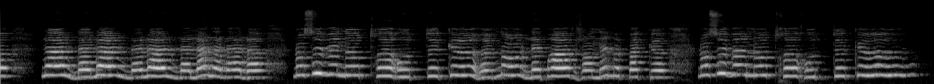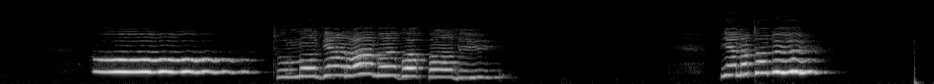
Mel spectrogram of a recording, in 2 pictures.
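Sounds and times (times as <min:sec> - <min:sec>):
soprano singing: 0:00.0 - 0:09.2, 0:10.3 - 0:14.5, 0:16.6 - 0:17.8.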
